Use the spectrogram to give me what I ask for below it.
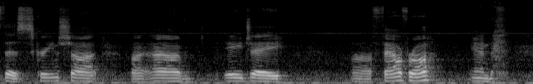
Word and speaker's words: Favre: have aj fabra and i'm horrible at french names so i actually looked that up before coming and i think uh you you're a native or fluent in french so how's my pronunciation it's pretty good favre okay and anyway it's maybe like this something like that but this is a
